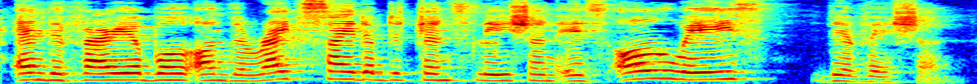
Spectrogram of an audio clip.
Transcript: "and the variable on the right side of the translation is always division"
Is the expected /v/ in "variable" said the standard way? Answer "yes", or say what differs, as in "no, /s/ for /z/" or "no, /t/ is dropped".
yes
